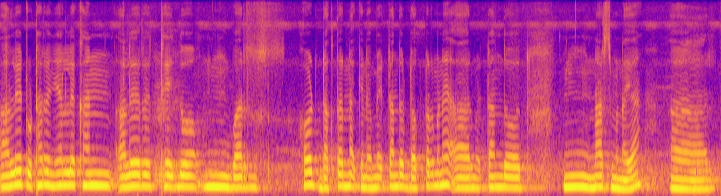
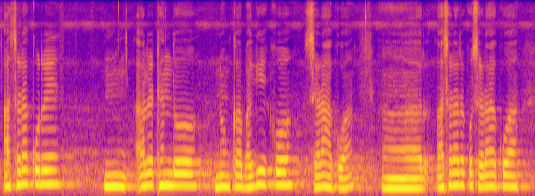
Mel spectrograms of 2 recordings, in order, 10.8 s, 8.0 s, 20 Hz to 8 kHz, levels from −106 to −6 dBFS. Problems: constant background noise, echo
